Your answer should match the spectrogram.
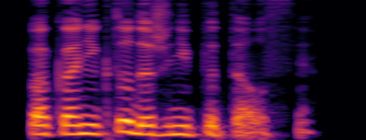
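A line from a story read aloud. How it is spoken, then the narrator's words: Snorting remark. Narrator (Russian): хмыкнул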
